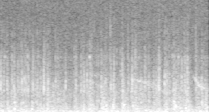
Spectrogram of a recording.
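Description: Quiet steady background hiss with faint scattered ticking inside a car cabin.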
